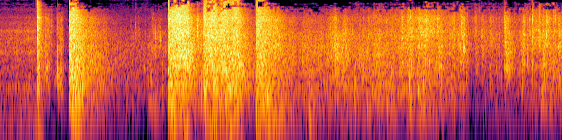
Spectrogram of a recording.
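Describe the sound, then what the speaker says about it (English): Film stunt cannon fire and powerful explosives detonating at a swamp house in the Everglades, several sharp loud blasts and bangs followed by a long rumbling, crackling roar. "A cannon will be fired by Lynch toward the house, and the powerful explosives will be simultaneously detonated."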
